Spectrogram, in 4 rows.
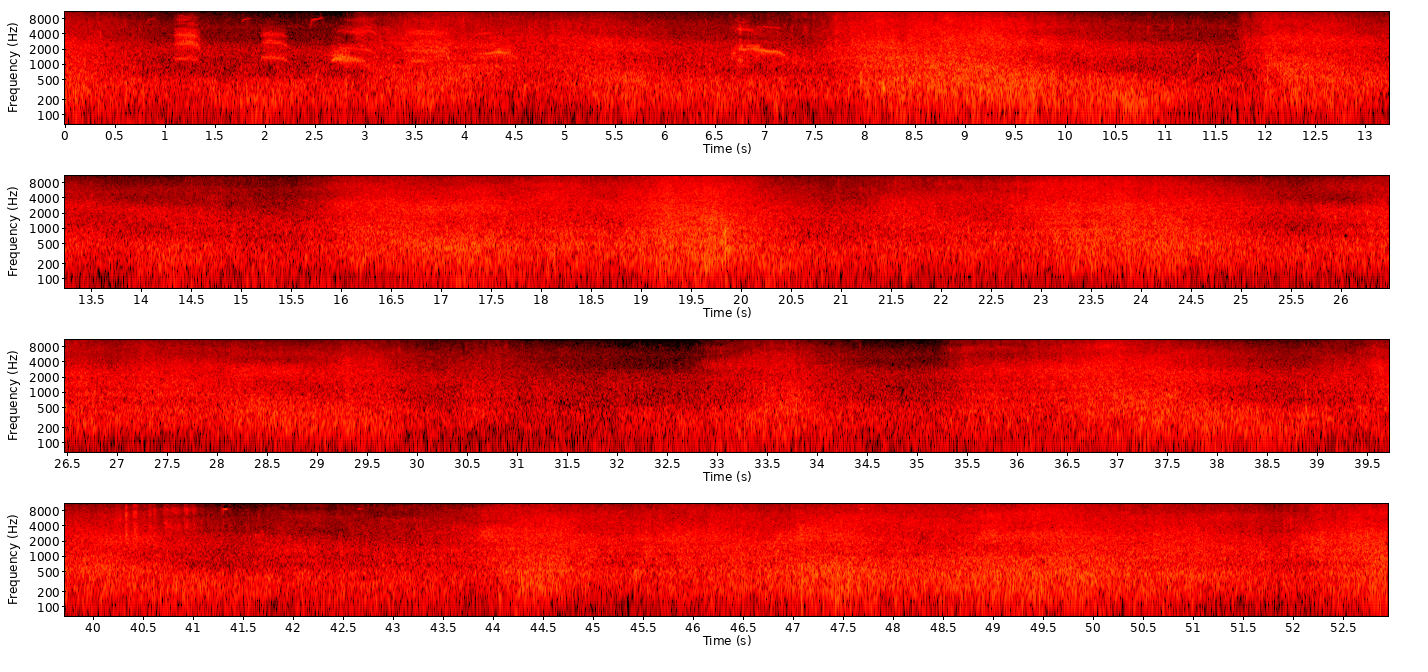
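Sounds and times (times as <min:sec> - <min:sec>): sea waves breaking on beach: 0:00.0 - 0:00.7, 0:02.7 - 0:11.0, 0:35.2 - 0:52.9.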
